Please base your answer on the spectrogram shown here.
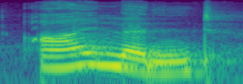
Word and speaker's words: island: Câu B, chúng ta chú ý một điều đó là cái âm tss, các em tuyệt đối không được phát âm bởi vì nó là silent sound, nó là âm câm, đúng nhỉ? Do đó chúng ta sẽ đọc là island, island.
